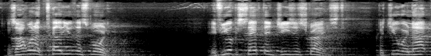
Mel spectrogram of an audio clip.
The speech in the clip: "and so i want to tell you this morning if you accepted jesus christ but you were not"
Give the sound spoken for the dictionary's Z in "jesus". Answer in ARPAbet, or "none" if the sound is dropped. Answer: Z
